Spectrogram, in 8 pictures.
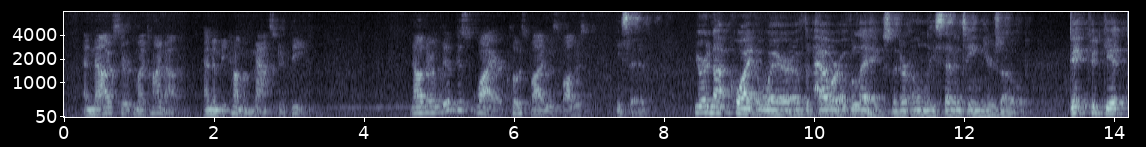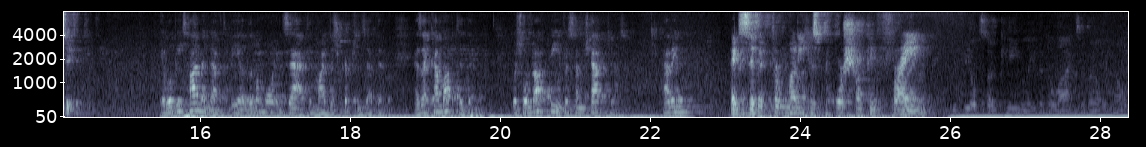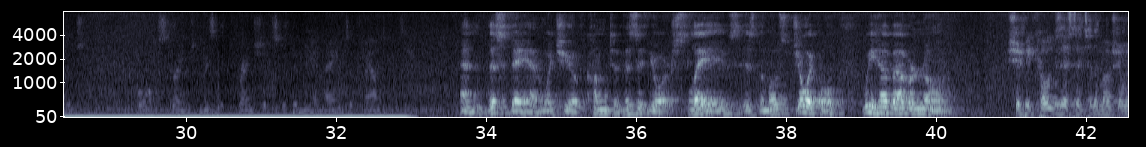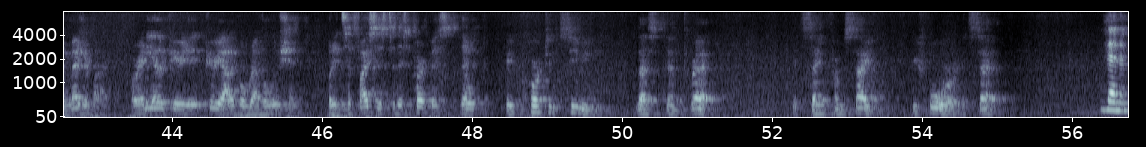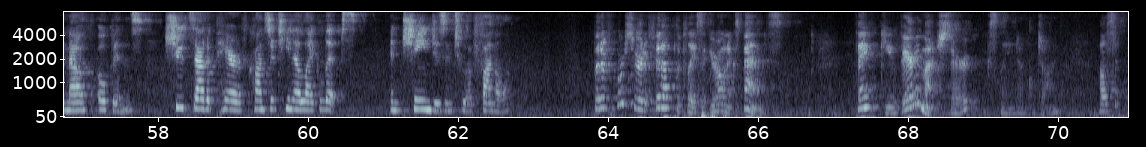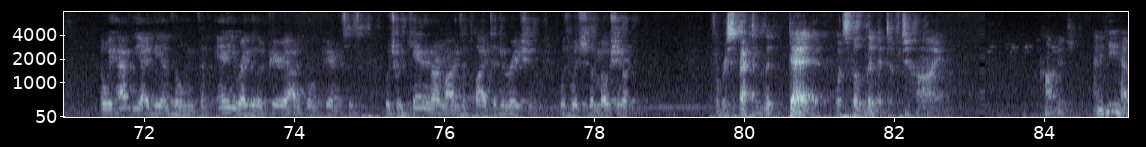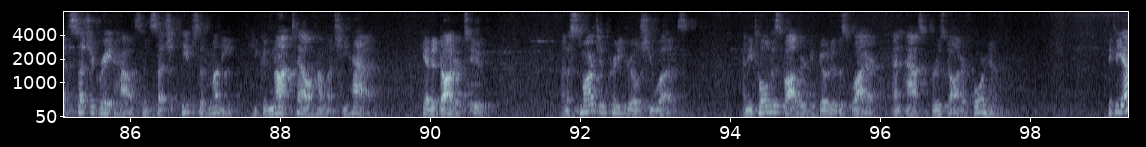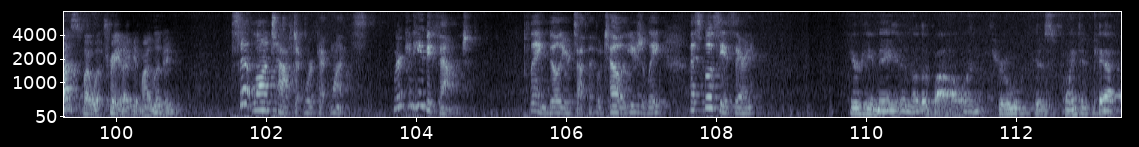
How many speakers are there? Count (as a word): ten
